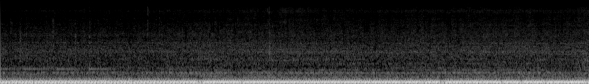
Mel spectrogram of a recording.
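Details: 2007 Pontiac GXP idling after head bolt thread repair (suspected blown head gasket or unsealed head after coolant loss): steady deep rumble, even low beat about three per second, no knocks or ticks; normal.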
